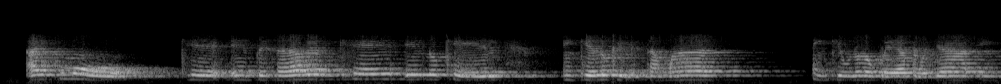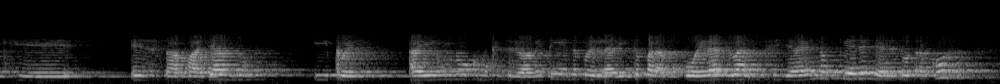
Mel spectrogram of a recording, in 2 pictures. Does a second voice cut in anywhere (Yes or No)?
No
